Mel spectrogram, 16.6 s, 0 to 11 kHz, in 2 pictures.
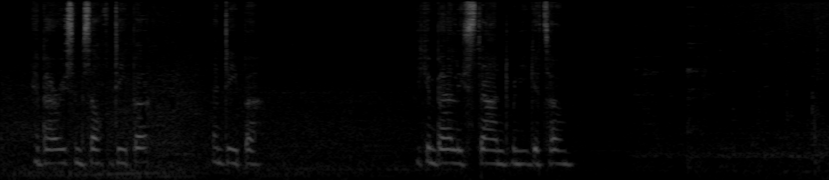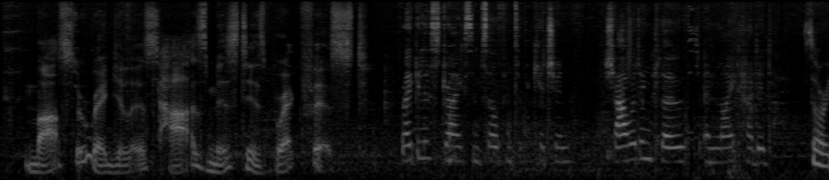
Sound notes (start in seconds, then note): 8.2 plates clattering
